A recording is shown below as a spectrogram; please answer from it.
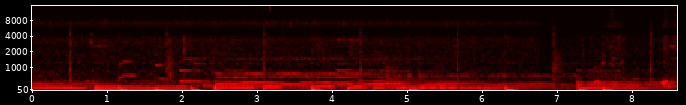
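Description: Cabbage pakoda frying in a pan of hot oil, a steady loud sizzle and crackle throughout, close, without talking.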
